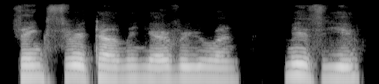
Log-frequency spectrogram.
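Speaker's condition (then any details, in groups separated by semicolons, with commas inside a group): ALS; operation six months ago, then intensive care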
